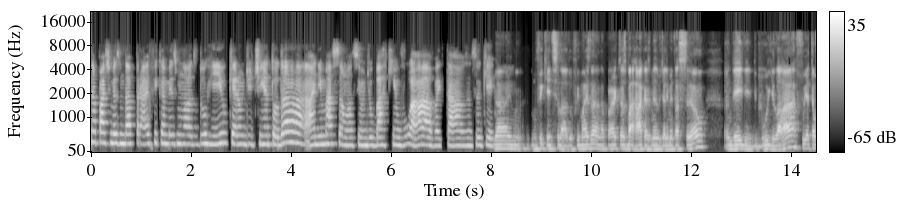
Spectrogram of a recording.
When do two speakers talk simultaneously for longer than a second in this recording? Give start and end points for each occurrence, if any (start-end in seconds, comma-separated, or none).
none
